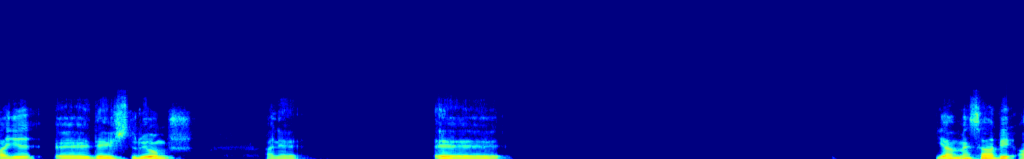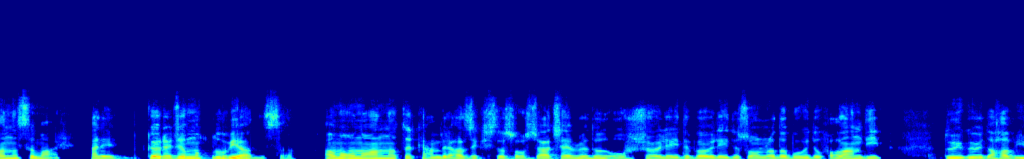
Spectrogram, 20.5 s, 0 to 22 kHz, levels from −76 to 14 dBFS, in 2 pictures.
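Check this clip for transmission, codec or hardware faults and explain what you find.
The speech shows a recurring level fault consistent with one channel dropping out. The speech falls abruptly by about 6 dB from 1.64 to 4.04 s, from 10.06 to 12.46 s, and from 12.74 s to the end, recovering only briefly between the last two. The likely cause is one stereo channel going silent before a mono fold-down: the material shared by both channels loses half its contribution, so the sound turns suddenly quieter at each onset.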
